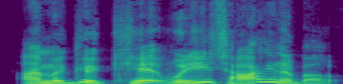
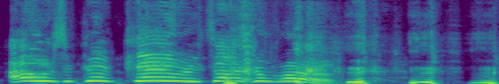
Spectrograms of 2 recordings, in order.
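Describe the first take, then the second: First: Higher, protesting he's innocent; baffled kid pleading he did nothing wrong; indignant disbelief. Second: Very high, hammed-up falsetto protest; squeaky mock outrage. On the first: Retold or imitated. Recalling the principal's warning, high indignant protest. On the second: Retelling the mix-up to friends, shrill hammed-up falsetto. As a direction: squeal it like a wronged kid. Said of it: "And I was just like".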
